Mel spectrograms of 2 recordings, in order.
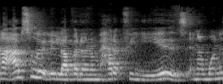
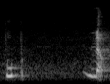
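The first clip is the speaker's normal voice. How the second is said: ordinary delivery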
